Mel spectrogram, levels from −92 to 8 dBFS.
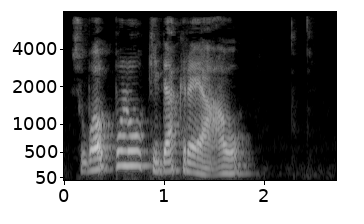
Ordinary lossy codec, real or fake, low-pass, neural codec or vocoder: MP3, 48 kbps; fake; 7.2 kHz; codec, 16 kHz, 16 kbps, FunCodec, trained on LibriTTS, 50 frames a second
